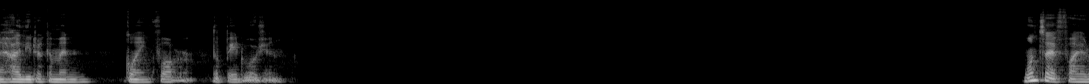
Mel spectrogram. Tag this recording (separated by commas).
Speech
